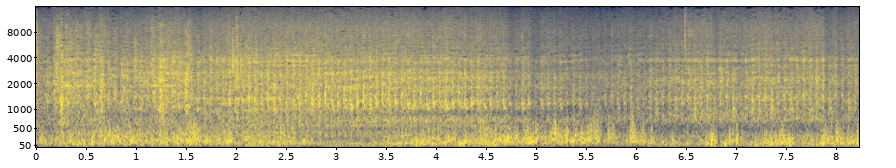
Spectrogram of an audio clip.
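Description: A tractor drives off over rough ground.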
